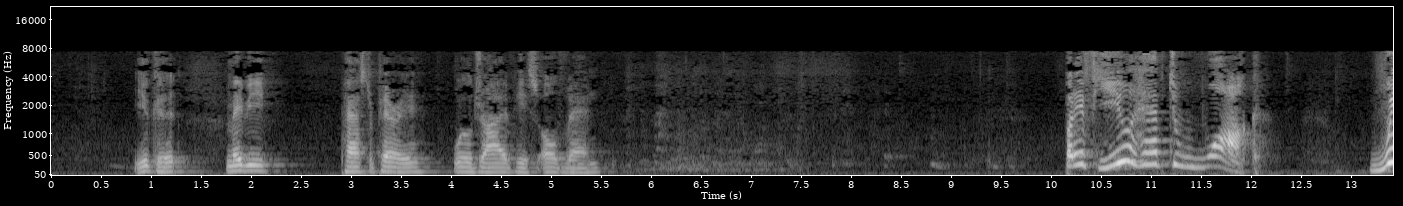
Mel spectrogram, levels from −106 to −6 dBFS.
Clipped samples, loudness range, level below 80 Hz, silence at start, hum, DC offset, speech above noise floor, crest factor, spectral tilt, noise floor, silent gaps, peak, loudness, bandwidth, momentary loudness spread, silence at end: under 0.1%; 13 LU; -72 dBFS; 0.85 s; none; under 0.1%; 40 dB; 24 dB; -4.5 dB/octave; -73 dBFS; none; -12 dBFS; -34 LUFS; 7.4 kHz; 20 LU; 0 s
